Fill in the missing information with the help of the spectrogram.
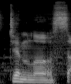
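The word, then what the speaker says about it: Dymlos: pronounce this person's name is it do you think it's dimlow's chat or daimlos for now i'm going to say dimlos my name is dimlos i'm the swordian you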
